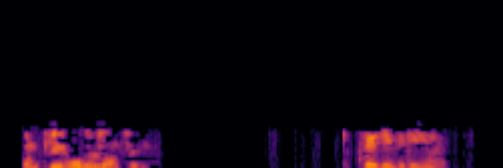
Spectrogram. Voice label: Police Dispatch; Police 1 Dispatch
